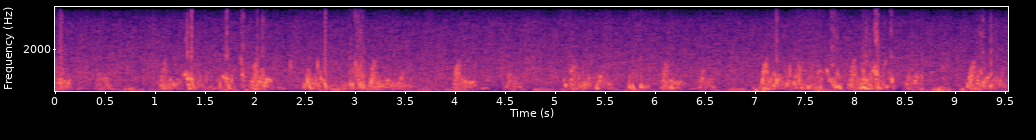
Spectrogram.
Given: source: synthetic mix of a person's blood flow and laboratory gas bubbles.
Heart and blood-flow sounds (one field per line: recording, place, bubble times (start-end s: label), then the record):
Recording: Doppler ultrasound of blood flow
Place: precordium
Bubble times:
0.00-0.11 s: bubbles
1.25-1.82 s: bubbles
1.84-1.94 s: bubbles
1.97-2.12 s: bubbles
2.33-2.38 s: bubbles
2.45-2.77 s: bubbles
2.85-3.21 s: bubbles
5.05-5.19 s: bubbles
5.25-5.47 s: bubbles
5.71-6.22 s: bubbles
7.16-7.92 s: bubbles
7.94-8.42 s: bubbles
8.65-8.71 s: bubbles
9.11-9.15 s: bubbles
9.24-9.46 s: bubbles
9.52-9.54 s: bubbles
From the record:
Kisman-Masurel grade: 332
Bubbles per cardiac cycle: rolling drumbeat, 9 or more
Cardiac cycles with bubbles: 50 to 99%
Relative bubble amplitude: moderate (0.250 to 0.450)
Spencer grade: 3 (all of the cardiac periods contain showers or single bubble signals, but not dominating or overriding the cardiac motion signals)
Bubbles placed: anywhere in the cardiac cycle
